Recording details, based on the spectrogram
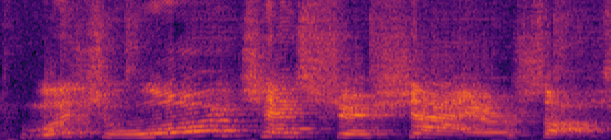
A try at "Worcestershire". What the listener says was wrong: Shire. Why do you say shine? Where I'm getting the N from? Shire.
